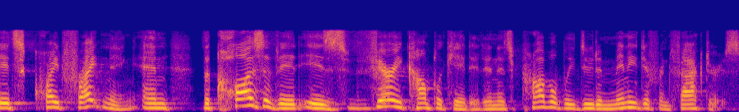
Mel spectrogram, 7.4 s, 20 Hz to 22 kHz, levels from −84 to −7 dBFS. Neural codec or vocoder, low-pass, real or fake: none; 7.2 kHz; real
